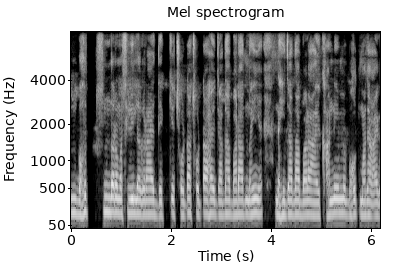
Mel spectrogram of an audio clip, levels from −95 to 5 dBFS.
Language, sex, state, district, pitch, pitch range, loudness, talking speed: Hindi, male, Bihar, Araria, 165 Hz, 155-170 Hz, -15 LUFS, 240 wpm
